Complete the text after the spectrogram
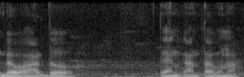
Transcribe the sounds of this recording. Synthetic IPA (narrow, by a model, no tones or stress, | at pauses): bɛɔɦaɾd̪ɔ̰ | t̪ɛnkant̪abɔna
